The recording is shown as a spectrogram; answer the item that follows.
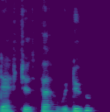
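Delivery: put-on soft voice in a Louisiana accent. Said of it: "and he goes".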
